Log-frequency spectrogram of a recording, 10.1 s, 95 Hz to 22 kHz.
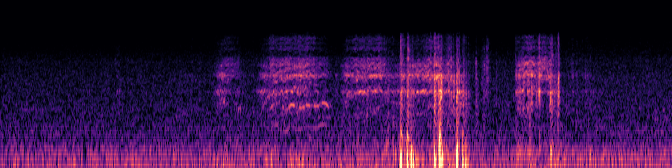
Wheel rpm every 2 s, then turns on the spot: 0, 20, 80, 60, 20.
none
